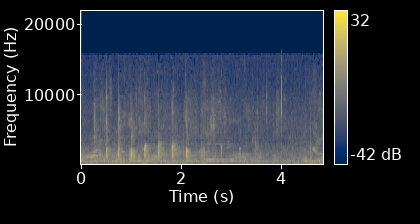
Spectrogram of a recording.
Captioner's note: crowd applauding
